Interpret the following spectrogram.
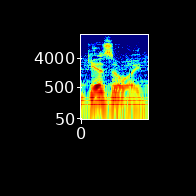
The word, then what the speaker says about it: Gizoid: apparently known as a gizoid pronouncing it with a G because there's no way it sounds right with a J and the gizoid ends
